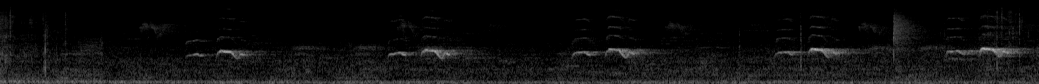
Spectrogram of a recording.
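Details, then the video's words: More distant common hawk-cuckoo calling pi-peeah, five fainter whistled two-part phrases spaced about two seconds apart, over low background hum and occasional clicks. "Common Hawk-Cuckoo calling...pi-peeah...pi-peeah...pi-peeah... (പേക്കുയിൽ കിഴക്കേ വാ....)"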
